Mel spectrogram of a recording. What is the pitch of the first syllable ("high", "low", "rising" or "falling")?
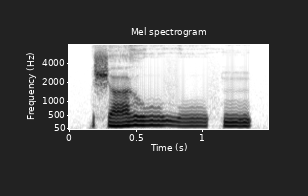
rising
